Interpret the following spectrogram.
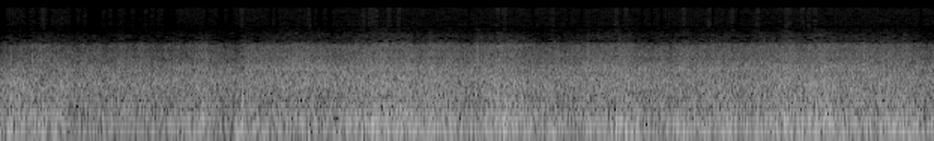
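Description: Wind buffeting the microphone of a handlebar-mounted camera on a moving bicycle: a steady, loud rush of noise, heaviest in the low range.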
